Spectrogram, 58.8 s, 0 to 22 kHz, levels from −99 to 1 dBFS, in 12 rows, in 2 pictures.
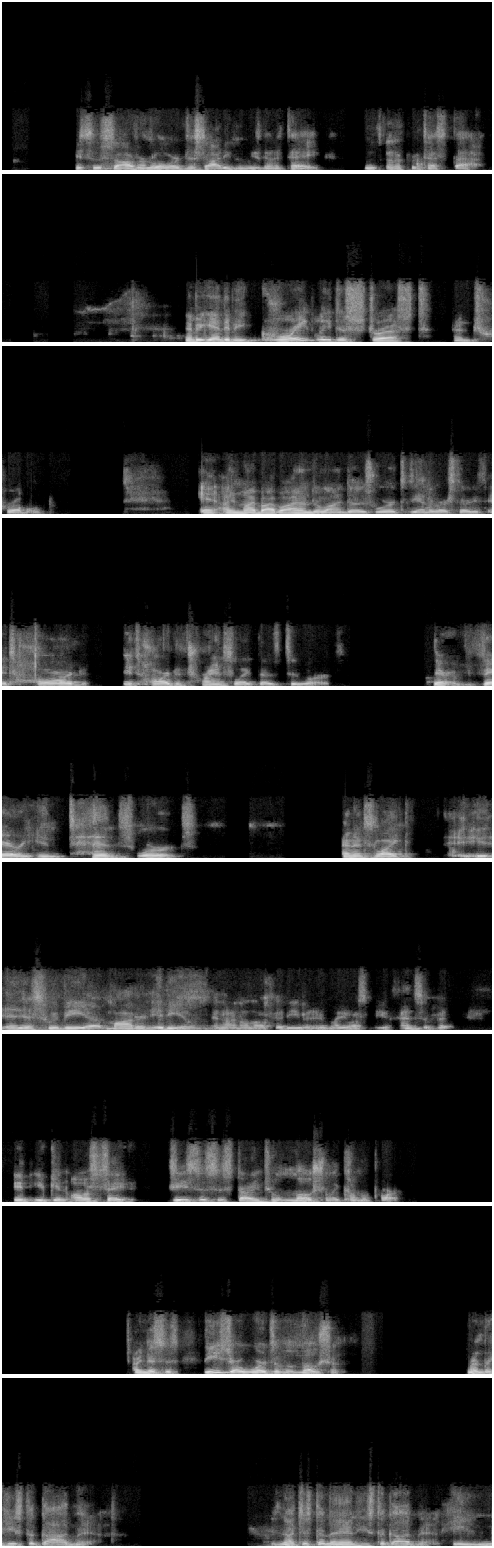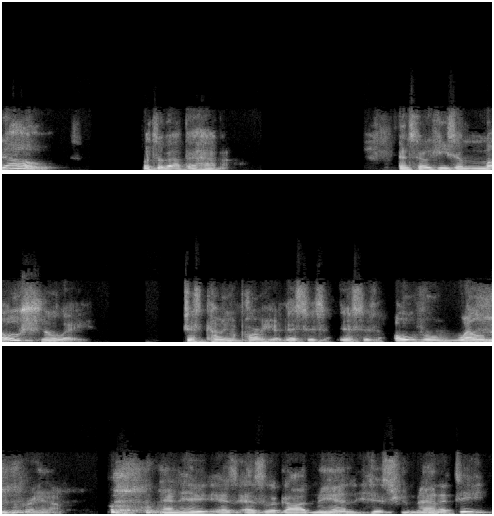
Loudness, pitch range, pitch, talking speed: -24 LUFS, 110-150 Hz, 125 Hz, 140 wpm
